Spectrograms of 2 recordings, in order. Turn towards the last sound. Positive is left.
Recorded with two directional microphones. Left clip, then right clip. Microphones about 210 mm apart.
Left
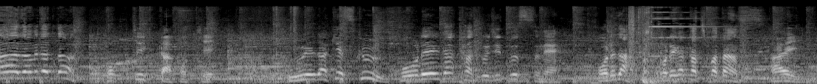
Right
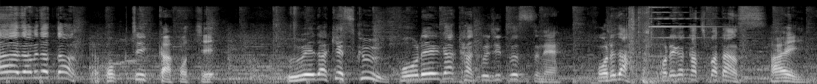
turn(degrees=-45)  # may be behind; listen again after turning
